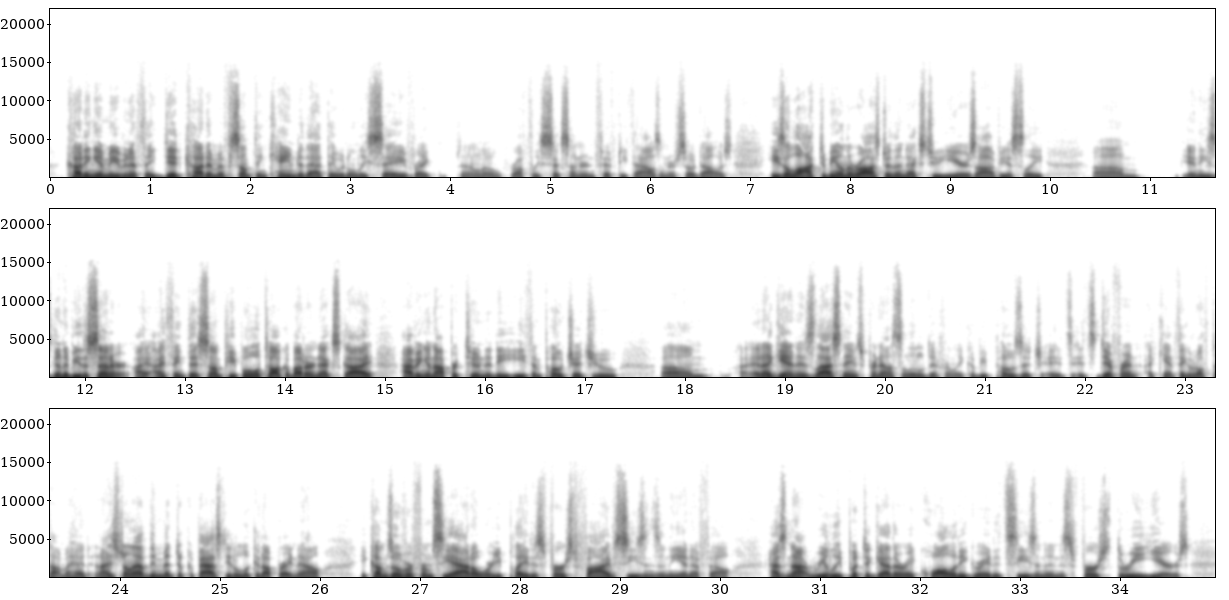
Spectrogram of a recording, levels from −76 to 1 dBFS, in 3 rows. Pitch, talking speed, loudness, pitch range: 130 Hz, 235 wpm, -22 LUFS, 115-140 Hz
